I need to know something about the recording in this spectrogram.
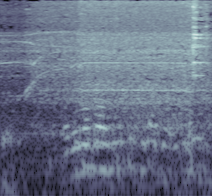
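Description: Cordless drill spinning up with a rising whine, then running steadily at high speed as it bores into an aluminium cabinet frame; it cuts off at the end.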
